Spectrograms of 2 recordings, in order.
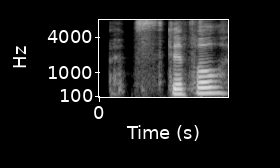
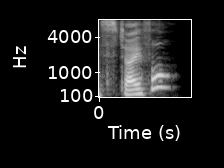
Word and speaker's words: stifle: First Amendment it's not it's not stiffle stiffle has does he mean stifle um he calls incizors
